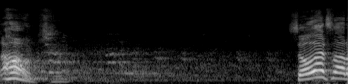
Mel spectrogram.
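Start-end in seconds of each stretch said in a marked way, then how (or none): none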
